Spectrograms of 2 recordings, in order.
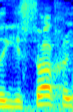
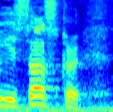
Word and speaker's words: Yisachar: So too, the Radak says, and the Ibn Ezra, they both link the Yisachar, Yisachar, to that pasuk in Divrei Hayomim. You only say one.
